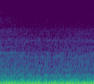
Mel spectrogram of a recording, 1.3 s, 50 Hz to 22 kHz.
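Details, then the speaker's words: 1997 Jaguar XK8 first start after remanufactured ECU installed, previously wouldn't fire or stumbled due to bad ECU solder joints, warming up: deep, even rumble settling into smooth steady idle, no stumbles; already acting better. "gonna let it run we're gonna let her warm up see how she behaves already acting better"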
